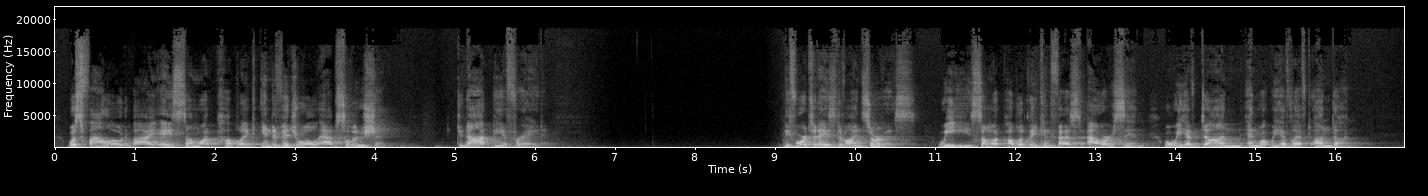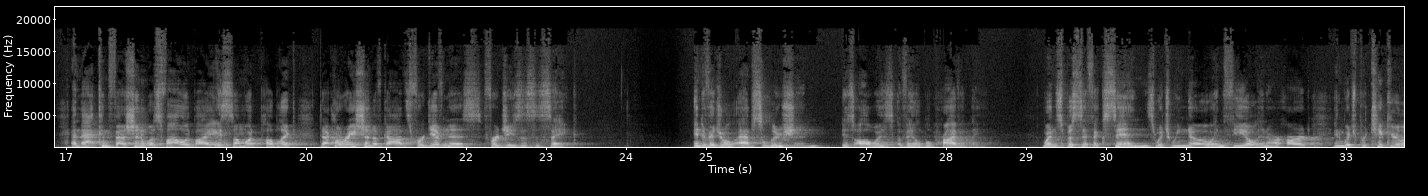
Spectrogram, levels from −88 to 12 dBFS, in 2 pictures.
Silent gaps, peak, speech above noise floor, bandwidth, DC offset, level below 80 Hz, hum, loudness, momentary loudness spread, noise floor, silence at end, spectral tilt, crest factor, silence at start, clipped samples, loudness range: none; -2 dBFS; 51 dB; 19 kHz; under 0.1%; -60 dBFS; none; -19 LUFS; 8 LU; -70 dBFS; 0 s; -5 dB/octave; 18 dB; 0.15 s; under 0.1%; 5 LU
